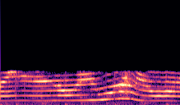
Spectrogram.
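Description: A girl's voice whining in one long, unbroken, pitched-up whimper, like a sulking child's put-on cry; it holds level, then rises and falls back about one and a half seconds in.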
